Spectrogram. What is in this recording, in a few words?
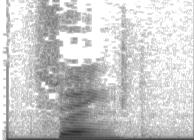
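"sueng5", Teochew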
